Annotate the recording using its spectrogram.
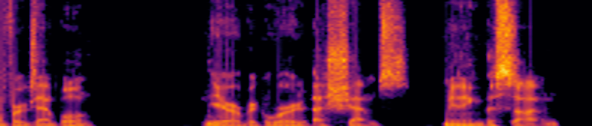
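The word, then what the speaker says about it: الشمس: example the Arabic word hashems meaning the sun is actually pronounced without the l sound as shems because of the following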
